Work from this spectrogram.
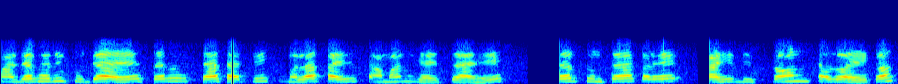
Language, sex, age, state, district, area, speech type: Marathi, female, 45-60, Maharashtra, Thane, urban, conversation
